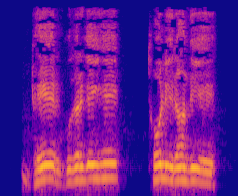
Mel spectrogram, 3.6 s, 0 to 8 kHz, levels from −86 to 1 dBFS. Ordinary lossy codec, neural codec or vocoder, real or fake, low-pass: MP3, 32 kbps; none; real; 7.2 kHz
